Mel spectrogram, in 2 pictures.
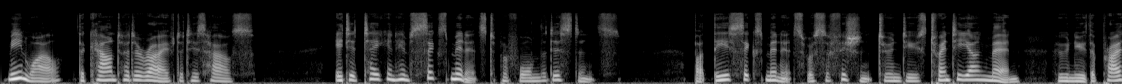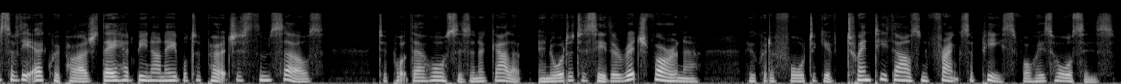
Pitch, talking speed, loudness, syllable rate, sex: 170 Hz, 185 wpm, -20 LUFS, 5.7 syllables/s, female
